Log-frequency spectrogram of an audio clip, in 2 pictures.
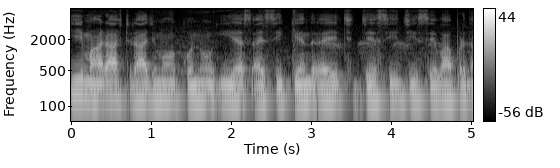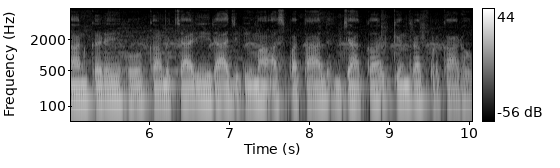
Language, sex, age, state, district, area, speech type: Maithili, male, 18-30, Bihar, Darbhanga, rural, read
